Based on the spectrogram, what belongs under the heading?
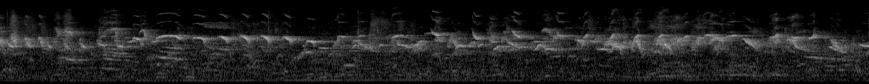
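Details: Leafbird (cucak hijau) in a songbird contest in Indonesia on Saturday 3 September, fresh from molting and winning two classes; fast, sustained stream of sharp chirps, trills and slurred whistles, with a faint steady low hum underneath.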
